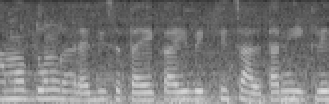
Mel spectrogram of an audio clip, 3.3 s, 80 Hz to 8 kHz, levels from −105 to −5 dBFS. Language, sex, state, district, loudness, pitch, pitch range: Marathi, female, Maharashtra, Aurangabad, -29 LUFS, 230 Hz, 220-240 Hz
